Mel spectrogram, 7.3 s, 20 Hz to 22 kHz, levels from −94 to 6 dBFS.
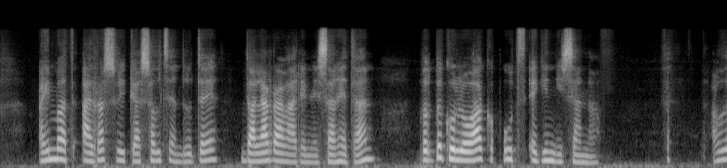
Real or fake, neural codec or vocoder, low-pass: fake; codec, 16 kHz in and 24 kHz out, 0.8 kbps, FocalCodec, streaming, 65536 codes; 10.8 kHz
